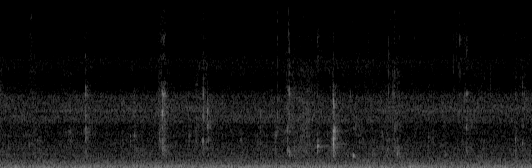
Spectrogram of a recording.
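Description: Faint chewing of chicken Alfredo: soft, scattered mouth clicks over a low steady room hum.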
